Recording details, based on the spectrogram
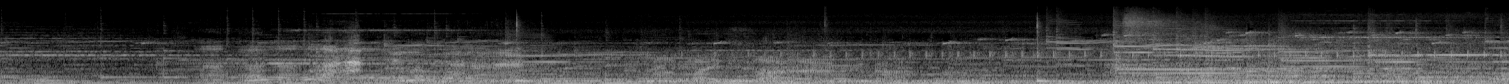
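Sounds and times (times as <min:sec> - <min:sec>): steady low drone: 0:00.0 - 0:15.0.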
